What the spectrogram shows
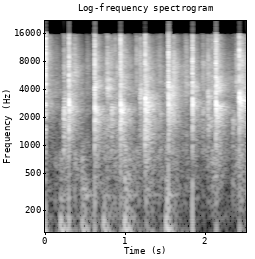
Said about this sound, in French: Et je vous demande donc, comme d'habitude, d'applaudir Pierre de Tirmont, qui est ici présent.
